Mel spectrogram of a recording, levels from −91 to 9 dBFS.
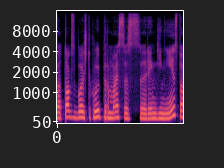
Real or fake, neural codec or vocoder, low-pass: fake; autoencoder, 48 kHz, 32 numbers a frame, DAC-VAE, trained on Japanese speech; 14.4 kHz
